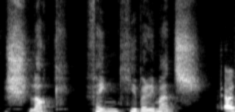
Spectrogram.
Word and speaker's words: schlock: Like schlogs and Just Actually, from Fur Affinity invading our things. actually, it is pronounced schlock.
